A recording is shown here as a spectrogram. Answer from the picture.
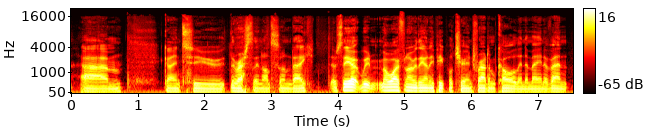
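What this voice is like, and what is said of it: Slightly lost, hoarse voice. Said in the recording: “I've lost my voice a little bit.”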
